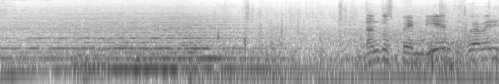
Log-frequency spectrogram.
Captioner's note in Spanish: Ruido del vehículo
